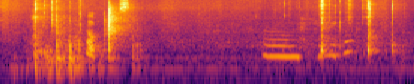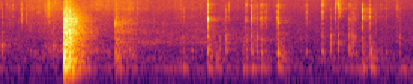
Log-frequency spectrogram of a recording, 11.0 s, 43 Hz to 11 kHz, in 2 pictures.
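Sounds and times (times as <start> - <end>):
metal tools clicking and tapping: 4.2 - 5.9.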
